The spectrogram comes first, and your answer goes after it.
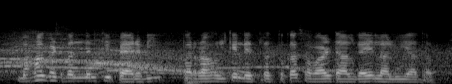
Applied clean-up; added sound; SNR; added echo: none; Applause / Cheering; 6 dB; reverberation time 0.2 s.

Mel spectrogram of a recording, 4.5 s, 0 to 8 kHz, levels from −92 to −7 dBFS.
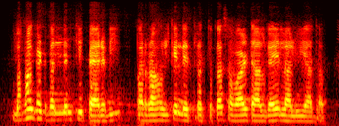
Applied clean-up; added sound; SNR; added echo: neural separator model SepFormer DNS4.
